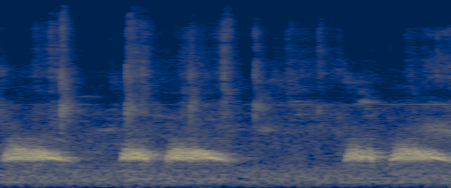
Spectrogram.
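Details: Clear hoarse cooing from a spotted dove that sings when asked: two-note phrases, a short coo then a longer falling one, given about every second and a half in a quiet room.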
